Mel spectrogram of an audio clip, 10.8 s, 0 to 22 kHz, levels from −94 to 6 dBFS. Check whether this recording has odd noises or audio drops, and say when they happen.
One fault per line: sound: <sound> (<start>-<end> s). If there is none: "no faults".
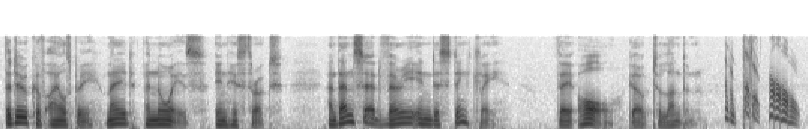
sound: chirp (9.6-10.7 s)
